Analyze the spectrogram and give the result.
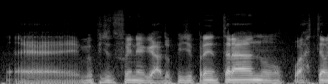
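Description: A man with a very deep, low pitch talks at a fairly quick pace. His intonation is fairly even, and there's light background noise. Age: 40s. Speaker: investigative journalist; journalist. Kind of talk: interview monologue. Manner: hesitant, many fillers. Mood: serious, measured. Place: office.

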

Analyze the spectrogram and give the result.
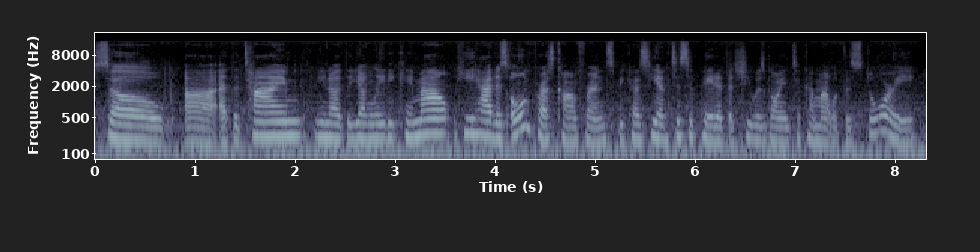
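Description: Vocal fry runs through speech at a fairly quick pace, with light background noise. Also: woman, fairly low pitch for a woman. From Dominican and Puerto Rican heritage. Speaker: political activist. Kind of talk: interview. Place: studio. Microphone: studio mic.

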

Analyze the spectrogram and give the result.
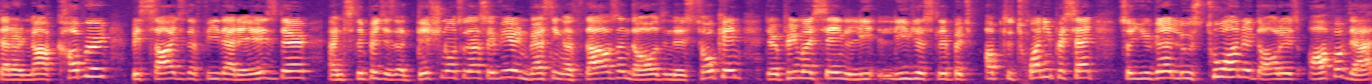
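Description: A man speaks with a high pitch and ordinary pitch variation. His pace is moderate against a quiet background. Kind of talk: commentary. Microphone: webcam.

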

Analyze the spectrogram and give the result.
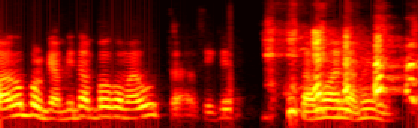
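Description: A man with a high-pitched voice talks at a very fast pace, recorded dry with no echo. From Puerto Rico, Argentine parents. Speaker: comedian and TV/radio producer. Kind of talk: casual interview. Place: home room. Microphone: earbuds.

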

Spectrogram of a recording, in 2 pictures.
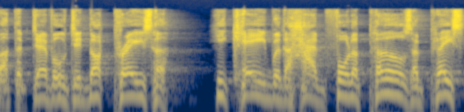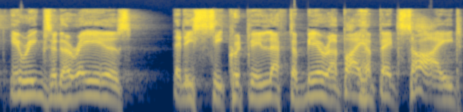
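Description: A man talks at a moderate pace. His pitch is fairly high. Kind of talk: stage play acting. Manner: solemn, explanatory, warning.

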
